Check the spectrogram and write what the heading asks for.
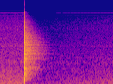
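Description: A black go stone snapped down once onto a wooden go board: one sharp click with a short ringing tail.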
